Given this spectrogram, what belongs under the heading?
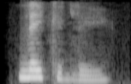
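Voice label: "nakedly", English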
